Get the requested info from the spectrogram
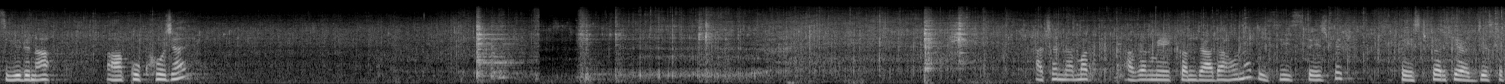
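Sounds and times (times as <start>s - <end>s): vegetables sizzling in oil: 0.0s - 15.0s
metal lid clinking against pan: 4.8s - 6.3s.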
